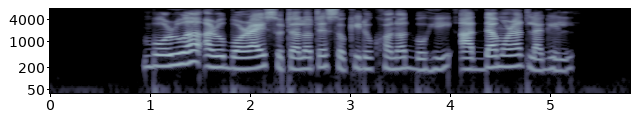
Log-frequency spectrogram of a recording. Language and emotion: Assamese, neutral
